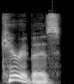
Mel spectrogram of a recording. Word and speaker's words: Kiribati: Kiribati, pronounced Kiribati, is the least visited country in the world according to the United Nations World Tourism Organization.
